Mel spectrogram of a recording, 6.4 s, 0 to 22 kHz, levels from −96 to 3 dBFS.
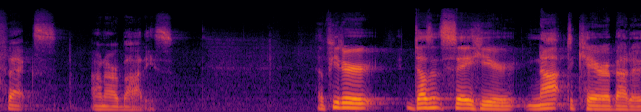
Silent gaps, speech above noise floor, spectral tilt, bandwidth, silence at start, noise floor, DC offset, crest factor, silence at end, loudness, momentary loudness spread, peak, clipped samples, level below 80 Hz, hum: none; 35 dB; -5 dB/octave; 14 kHz; 0 s; -63 dBFS; under 0.1%; 20 dB; 0 s; -28 LUFS; 17 LU; -10 dBFS; under 0.1%; -74 dBFS; none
